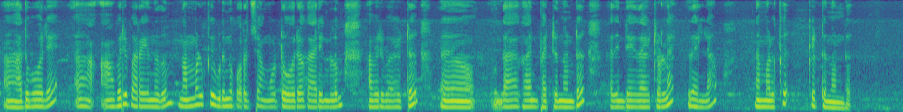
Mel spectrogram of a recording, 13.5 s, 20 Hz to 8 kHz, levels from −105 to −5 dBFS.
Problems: constant background noise, low volume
